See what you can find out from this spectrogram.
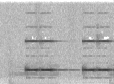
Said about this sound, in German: Hört ihr das? Da hat noch jemand ein uraltes Handy.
